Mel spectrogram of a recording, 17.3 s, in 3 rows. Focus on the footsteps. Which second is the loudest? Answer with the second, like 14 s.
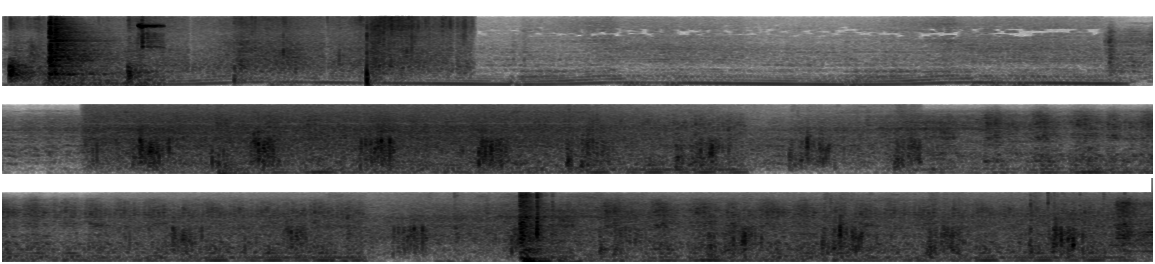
2 s.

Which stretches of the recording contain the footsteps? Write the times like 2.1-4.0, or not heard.
0.0-2.4, 6.2-10.4, 11.9-17.2.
